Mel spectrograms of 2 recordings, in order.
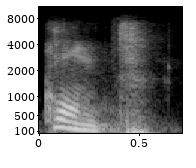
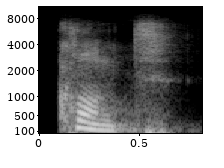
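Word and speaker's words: kąt: Перед звуками «т», «д», «ц», «дз», «дж» эти буквы произносятся как «он», «он». Например, слово «конт», «конт», «угол», «доконт», «доконт», «куда», «горонцо», «горонцо», «жарко», «мондри», «мондри», «умный».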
